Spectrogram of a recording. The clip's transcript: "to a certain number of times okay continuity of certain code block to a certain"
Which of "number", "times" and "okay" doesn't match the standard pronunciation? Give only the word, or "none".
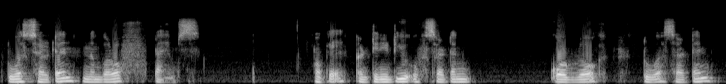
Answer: times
